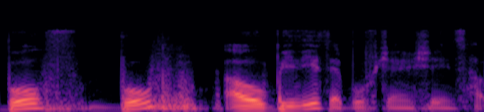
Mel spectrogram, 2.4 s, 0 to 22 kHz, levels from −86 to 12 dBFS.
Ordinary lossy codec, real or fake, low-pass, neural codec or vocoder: none; fake; 7.2 kHz; autoencoder, 48 kHz, 128 numbers a frame, DAC-VAE, trained on Japanese speech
